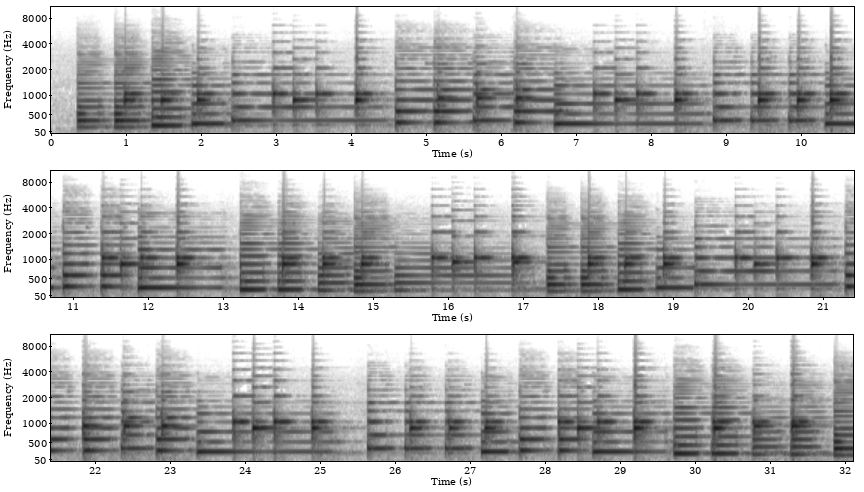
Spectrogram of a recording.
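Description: A beginner piano student playing a simple melody of separate struck notes in short repeating phrases. It starts suddenly about half a second in, out of near silence.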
